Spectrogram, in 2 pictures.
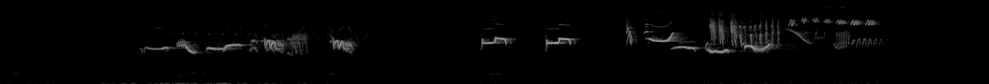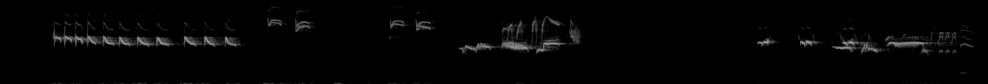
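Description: A songbird singing in short, varied phrases of chirps and whistles with brief pauses between them, including a fast trill of repeated chirps about halfway through.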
